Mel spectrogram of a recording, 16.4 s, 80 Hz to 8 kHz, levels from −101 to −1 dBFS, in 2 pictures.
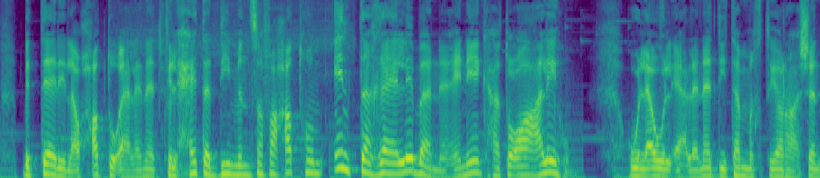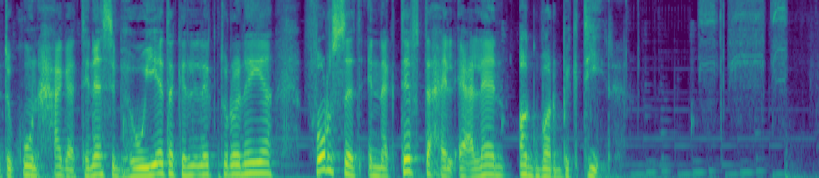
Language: Arabic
